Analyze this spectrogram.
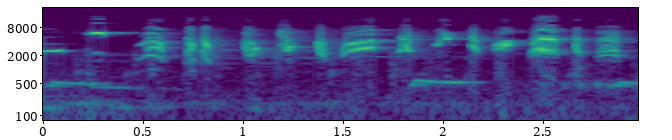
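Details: Long-tailed shrike giving a varied song meant as learning material for young birds: a rapid run of scratchy, buzzy chirps and squeaky notes, interspersed with a few thin whistled tones.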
